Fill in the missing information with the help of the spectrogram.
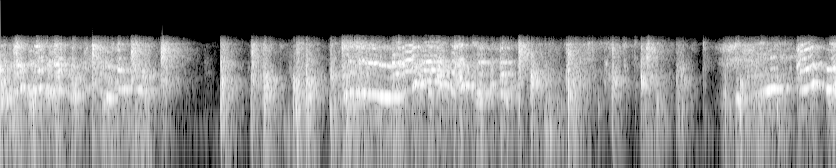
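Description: Voices mixed with many sharp knocks and taps; a gap of about a quarter second comes two seconds in.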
